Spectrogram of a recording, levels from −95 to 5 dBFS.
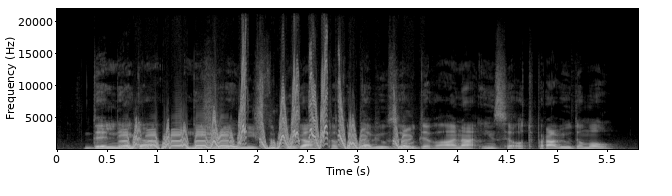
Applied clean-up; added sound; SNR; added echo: none; Scratching (performance technique); -1 dB; none.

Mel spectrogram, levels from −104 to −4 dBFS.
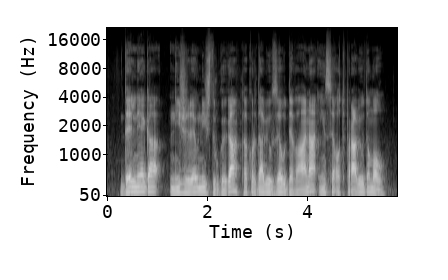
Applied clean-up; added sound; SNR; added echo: none; none; none; none.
